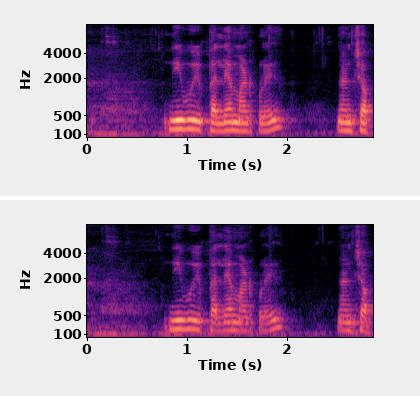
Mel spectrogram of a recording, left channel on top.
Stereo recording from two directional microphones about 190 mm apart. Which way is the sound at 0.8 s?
25° left (ahead or behind).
